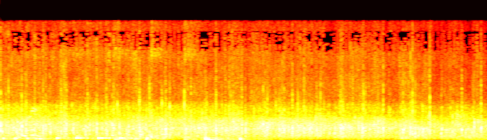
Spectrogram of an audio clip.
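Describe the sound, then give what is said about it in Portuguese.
An audience breaks into sustained applause, a dense, steady clatter of many hands clapping at even loudness for several seconds, with faint voices and cheers mixed underneath. “uma salva de palmas aqui, gente.”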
